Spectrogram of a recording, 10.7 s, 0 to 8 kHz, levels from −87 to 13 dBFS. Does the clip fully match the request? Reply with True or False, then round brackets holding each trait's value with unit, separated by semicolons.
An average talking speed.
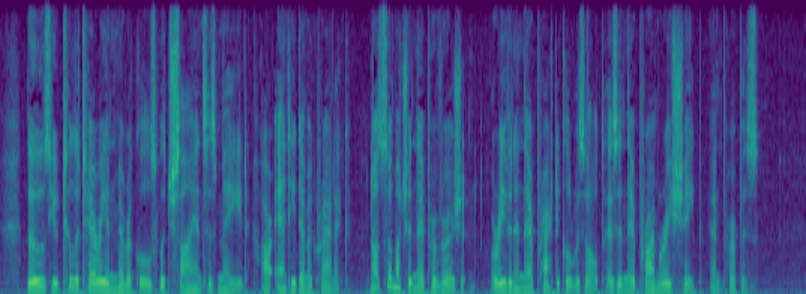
True (160 wpm)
